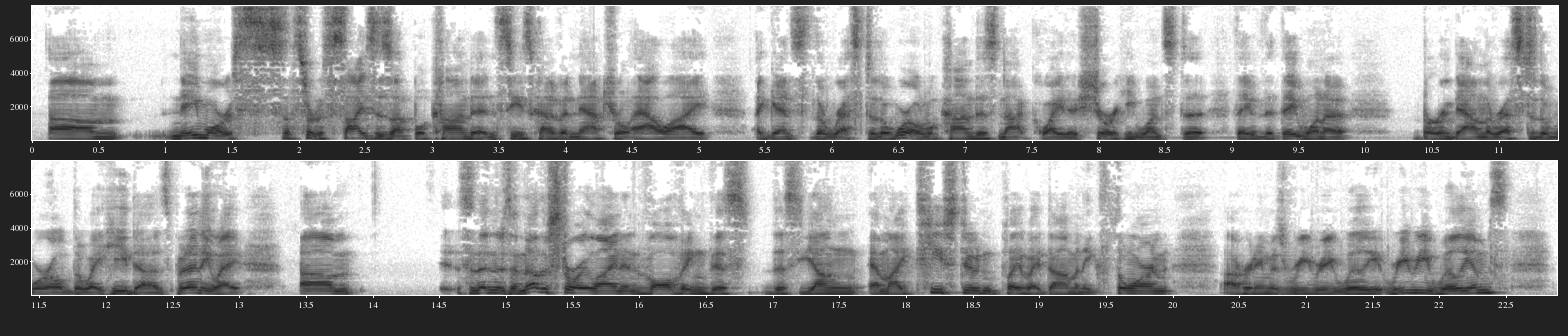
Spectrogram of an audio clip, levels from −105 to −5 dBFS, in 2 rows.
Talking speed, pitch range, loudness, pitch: 185 wpm, 105-135 Hz, -26 LUFS, 115 Hz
